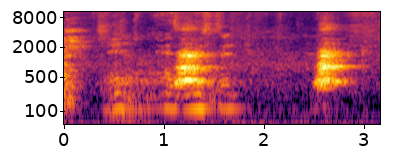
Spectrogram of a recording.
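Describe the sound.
A dog barks twice in short, sharp bursts a little over a second apart, set among people talking during a tabletop role-playing game session.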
